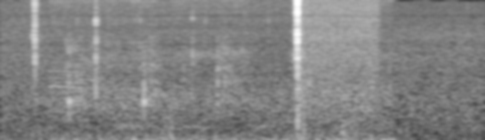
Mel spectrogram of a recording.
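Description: A disposable lighter being struck to light a pipe: faint handling and small clicks, then a sharp click about one and a half seconds in, followed by a brief hiss.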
